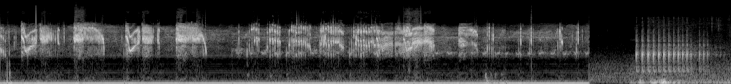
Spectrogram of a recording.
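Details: A swallow chatters in fast, high twittering bursts for about six seconds over a low steady hum, then a brief unrelated buzzy tone follows.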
